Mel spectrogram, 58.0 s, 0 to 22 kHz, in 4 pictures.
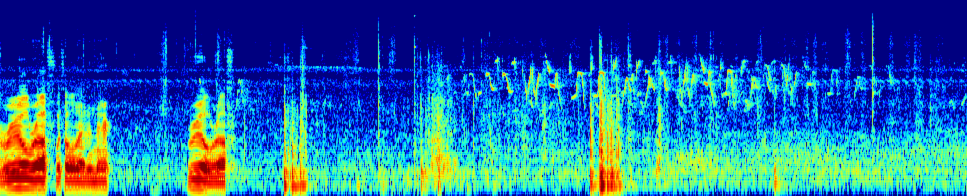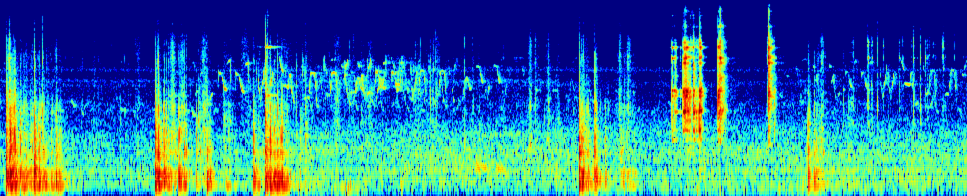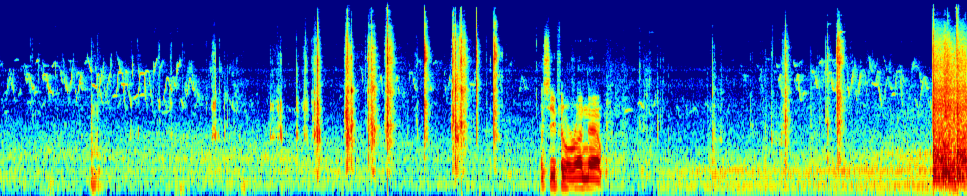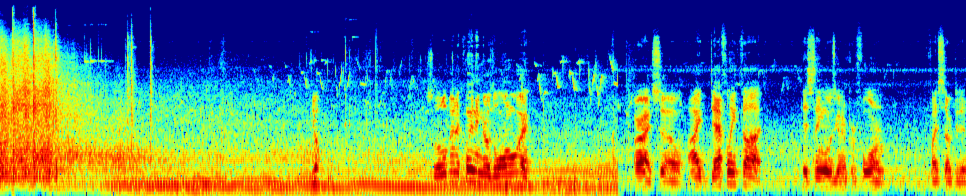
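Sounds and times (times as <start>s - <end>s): faint birds chirping: 0.0s - 58.0s
pistol parts knocks and clicks: 24.6s - 28.6s, 30.4s - 36.7s, 39.7s - 41.8s.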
